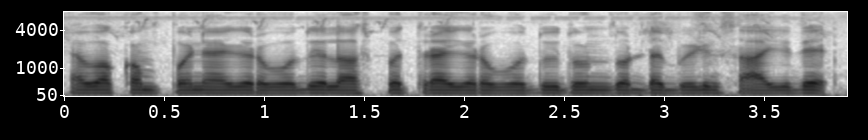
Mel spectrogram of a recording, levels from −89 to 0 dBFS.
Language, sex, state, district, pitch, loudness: Kannada, male, Karnataka, Koppal, 115 Hz, -16 LUFS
